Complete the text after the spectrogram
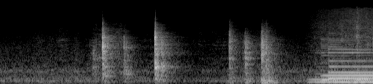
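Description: Kitchenware clinks and knocks on a counter.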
